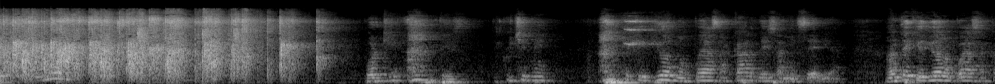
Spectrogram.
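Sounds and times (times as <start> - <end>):
audience cheering: 0.0 - 1.2
audience applauding: 0.0 - 3.3
speech: 3.7 - 9.9.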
